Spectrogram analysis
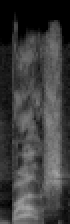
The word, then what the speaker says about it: Brous: you're killing his name i think it's pronounced like house so browse i love jason brousse's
